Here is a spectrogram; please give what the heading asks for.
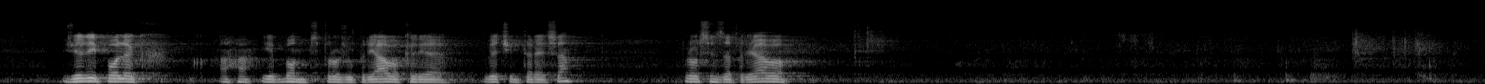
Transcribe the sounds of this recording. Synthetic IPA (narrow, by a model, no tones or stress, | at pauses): ʒɛlipoːlɛk | ahajɛbomspɾoːʒiwpɾijaːʋɔkɛɾjɛʋɛt͡ʃint̪ɛɾeːsa | pɾoːsimzapɾijaːʋɔ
